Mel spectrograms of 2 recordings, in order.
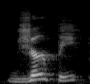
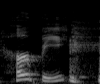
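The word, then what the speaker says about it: Hjerpe: What you need to know is that it's pronounced Jerpy, not Herpy. – Yes, thankfully. – Jerpy is very loud. It is not silent.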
